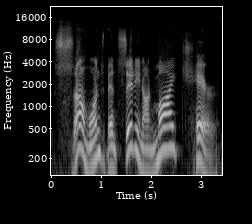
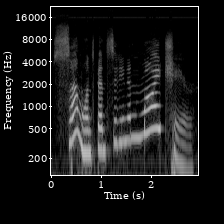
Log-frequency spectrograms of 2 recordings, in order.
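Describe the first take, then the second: First: It is said in a booming Papa Bear voice. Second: It is said in a quiet Mama Bear voice.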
